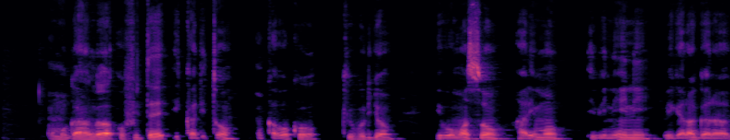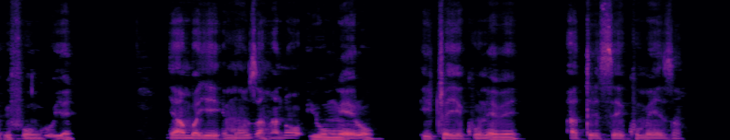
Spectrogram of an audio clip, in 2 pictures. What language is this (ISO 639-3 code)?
kin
